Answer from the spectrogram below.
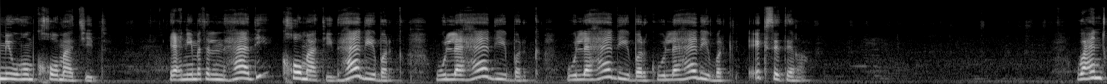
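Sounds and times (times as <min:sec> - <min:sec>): woman talking: 0:00.0 - 0:08.2, 0:10.8 - 0:11.0
pen writing on paper: 0:07.8 - 0:11.0.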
